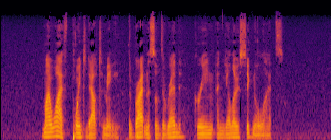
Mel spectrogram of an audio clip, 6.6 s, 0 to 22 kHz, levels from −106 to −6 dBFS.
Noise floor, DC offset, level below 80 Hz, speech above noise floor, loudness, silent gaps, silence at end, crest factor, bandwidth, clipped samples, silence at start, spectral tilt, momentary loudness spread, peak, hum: -63 dBFS; under 0.1%; -48 dBFS; 35 dB; -29 LUFS; none; 0.95 s; 24 dB; 15 kHz; under 0.1%; 0.85 s; -5.5 dB/octave; 13 LU; -6 dBFS; none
